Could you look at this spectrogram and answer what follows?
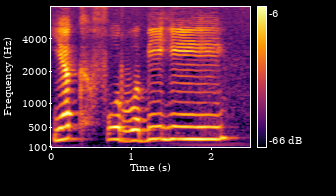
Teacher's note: ro sukun dibacanya tafkhim karena ro sukun didahului huruf berbaris di atas. Jadi ro-nya dibaca dengan tebal. Pangkal lidah kita terangkat.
